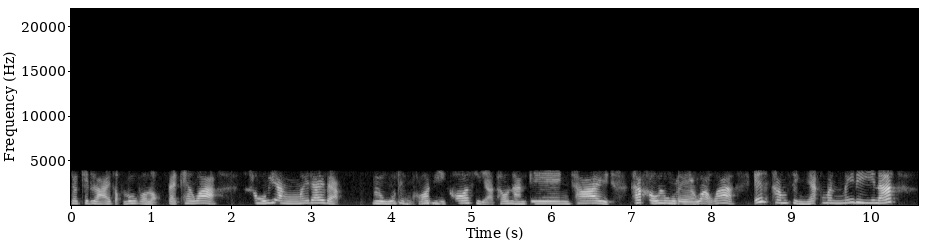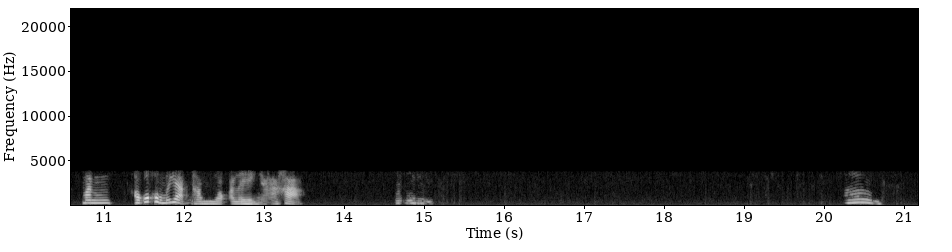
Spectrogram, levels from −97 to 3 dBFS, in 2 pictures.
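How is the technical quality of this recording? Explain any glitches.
The quality is poor: the speech has passed through a low-bitrate mobile codec and carries six bursts of corrupted data.

The AMR narrowband mobile codec shapes the whole clip. Nothing above 4 kHz survives, and at this low bitrate the voice sounds buzzy and synthetic. That fits the 7.4 kbps mode, where a handful of pulses per subframe drive a vocal-tract model. A plain low-pass filter would only dull the sound. Here the synthetic texture comes from rebuilding the voice with a model.

AMR bit errors appear at 4.00–4.65 s, 7.44–7.90 s, 12.72–13.16 s, 14.68–15.45 s, 19.96 s and 20.66–20.75 s, with roughly 10 to 15 percent of the weakly protected bits flipped. The frames still passed their checksum, so they were decoded with misplaced excitation pulses and wrong gain and spectrum values. Pitch and loudness hold, but the voice turns hoarse and gargly. 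Lost packets would instead leave muted or smeared gaps.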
